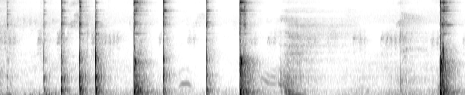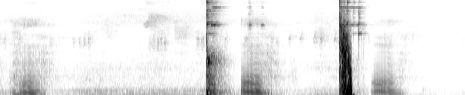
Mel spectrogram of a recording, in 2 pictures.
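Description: Sharp metallic hammer strikes driving a front wheel bearing into an Isuzu, in irregular bursts, some quick and clustered, others spaced apart, with someone talking briefly between the blows.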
